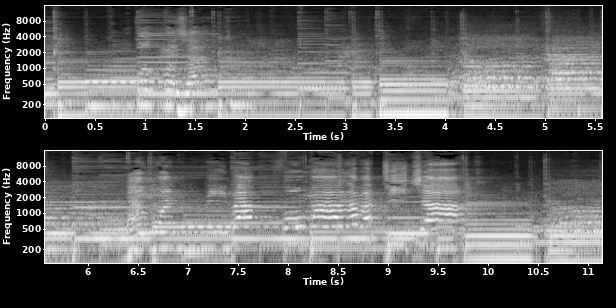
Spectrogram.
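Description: Live acoustic guitar music with singing over a line of low bass notes; a voice holds long wavering notes near the end.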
